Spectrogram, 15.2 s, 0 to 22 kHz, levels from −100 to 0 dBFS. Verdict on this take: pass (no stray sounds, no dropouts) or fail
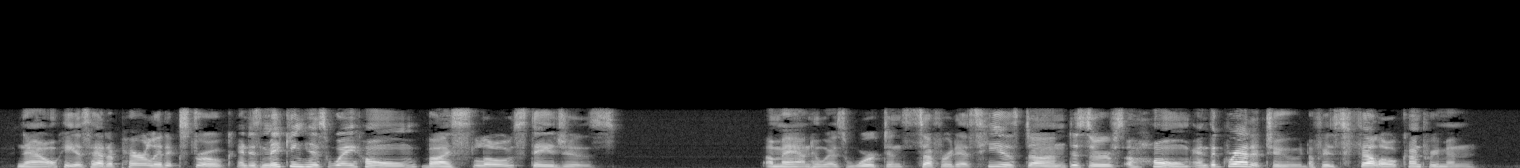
pass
